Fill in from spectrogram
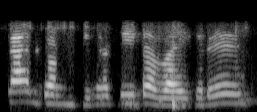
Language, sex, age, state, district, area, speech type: Odia, female, 30-45, Odisha, Nabarangpur, urban, conversation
